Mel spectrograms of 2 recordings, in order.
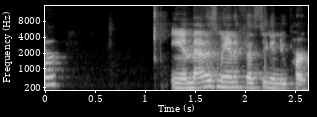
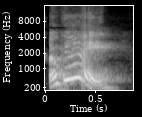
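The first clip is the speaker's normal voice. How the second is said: high loud astonished okay; surprised; 10 semitones higher, 8 dB louder than usual. Real, not acted. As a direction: react to a shocking card. Surprised at drawn cards.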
